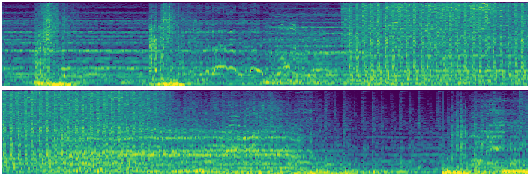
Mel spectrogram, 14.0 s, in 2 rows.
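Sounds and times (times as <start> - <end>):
automatic rifle fire: 4.6 - 8.9.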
